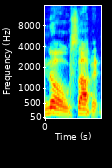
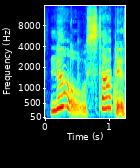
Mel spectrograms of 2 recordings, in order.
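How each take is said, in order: First: It is said as a firm, real refusal. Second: It is said playfully, not really refusing.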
